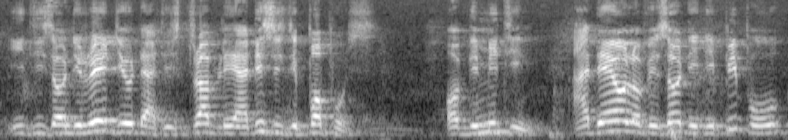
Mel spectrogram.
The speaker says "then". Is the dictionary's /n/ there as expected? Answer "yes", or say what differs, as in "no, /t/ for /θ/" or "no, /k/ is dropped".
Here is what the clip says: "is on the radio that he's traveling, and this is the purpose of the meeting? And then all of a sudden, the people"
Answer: no, /n/ is dropped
